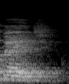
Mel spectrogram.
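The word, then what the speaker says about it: batch: यदि किसी वर्ड में टी ई एन और टी सी एच आ जाए तो वहां पे हमेशा दोस्तों टी साइलेंट होता है। यहां हम उदाहरण के माध्यम से समझते हैं। लिसन, मैच, कैच और बैच।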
